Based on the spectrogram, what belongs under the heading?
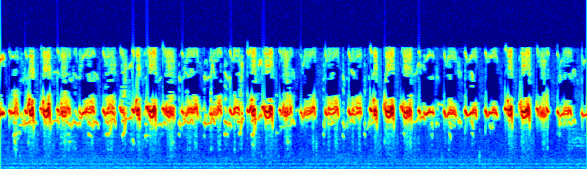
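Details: Wild Varied tit nestlings, energetic and eager to eat big bugs, keep up loud, high-pitched, scratchy chirps in a continuous, slightly uneven stream of about thirty notes over six seconds; no other clear sounds.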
